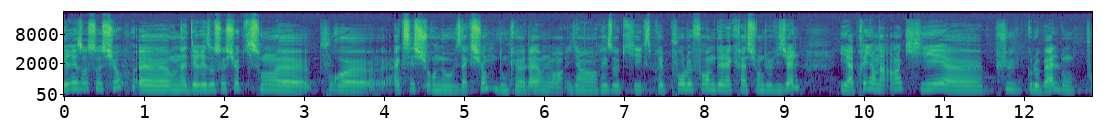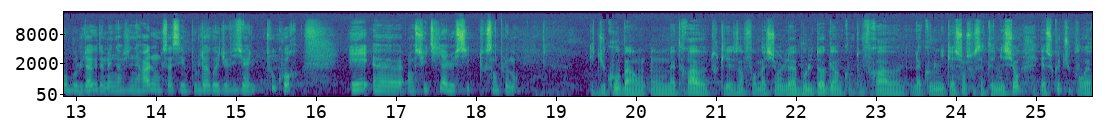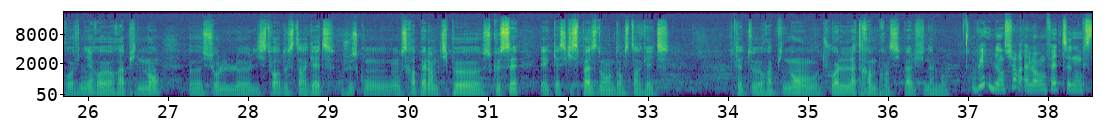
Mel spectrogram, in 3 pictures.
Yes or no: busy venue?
yes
